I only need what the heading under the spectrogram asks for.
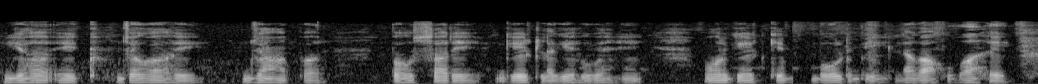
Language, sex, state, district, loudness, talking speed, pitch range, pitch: Hindi, male, Andhra Pradesh, Visakhapatnam, -21 LUFS, 115 wpm, 90-95 Hz, 90 Hz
